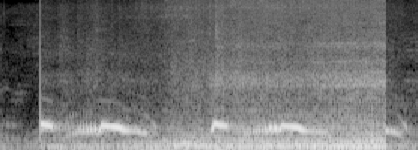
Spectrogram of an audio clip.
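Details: Puter pelung dove, one of two birds, cooing in soft tonal phrases that rise briefly and then fall away, two coo sequences over heavy low rumbling background noise.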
